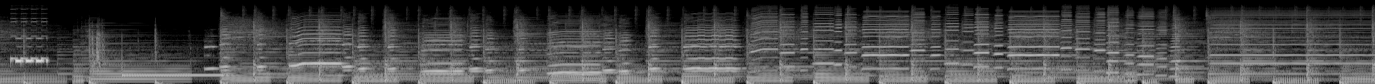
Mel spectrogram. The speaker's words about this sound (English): The next thing her mobile phone did ring, just as I was about to put me hand on her.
